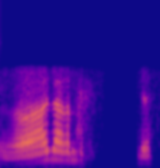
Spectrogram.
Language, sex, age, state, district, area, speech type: Bodo, male, 45-60, Assam, Udalguri, rural, conversation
